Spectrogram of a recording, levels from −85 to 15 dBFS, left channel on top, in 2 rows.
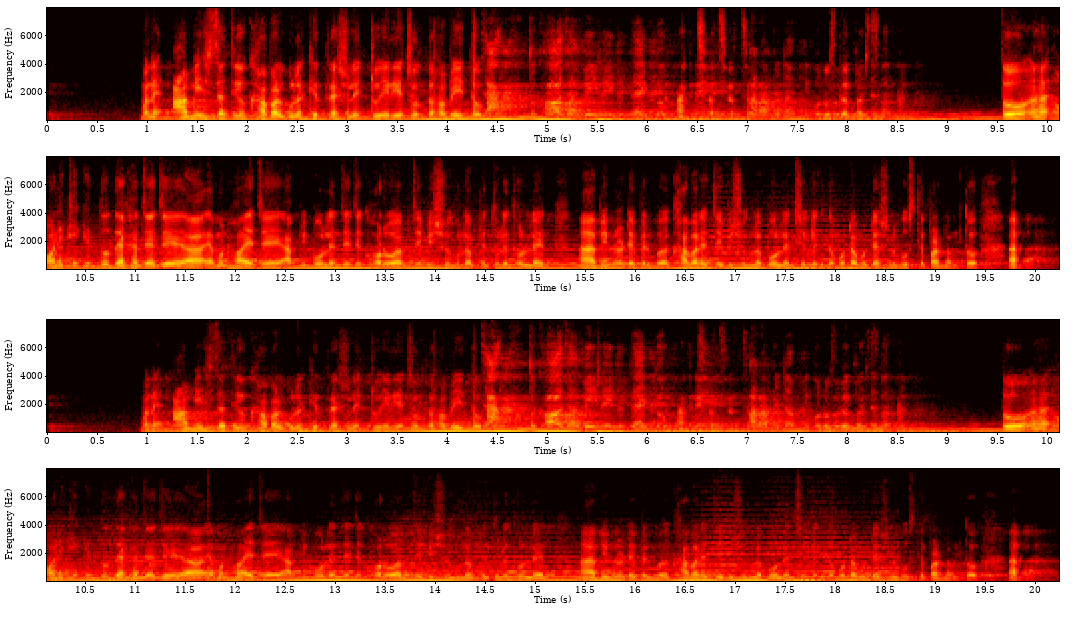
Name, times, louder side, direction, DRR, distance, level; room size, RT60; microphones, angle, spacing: voice 1, 0.9-4.4 6.3-7.1 7.7-8.2 9.6-19.8, left 4 dB, 80° left, 13 dB, 0.7 m, -27 dB
sound 1, 0.9-18.7, right 2 dB, 35° right, 2.1 m, -31 dB
voice 2, 4.4-8.8, right 1 dB, 15° right, -5 dB, 6.1 m, -34 dB
29.5 x 23.5 x 5.2 m, 1.3 s
head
